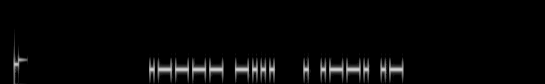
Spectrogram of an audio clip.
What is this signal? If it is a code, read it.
Morse code, heard as a keyed tone, about 28 wpm, 700 Hz. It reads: 1B EPA
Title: Field Day Exchanges Encore - 28wpm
